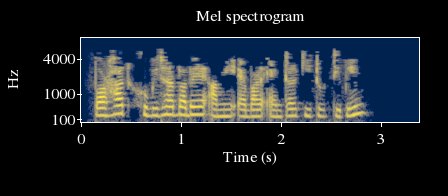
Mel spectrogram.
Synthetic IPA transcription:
pɔɹɦatxubidʱaɹbabɛʔa̰miʔɛbaɹʔɛ̰ntaɹkitʊtipim

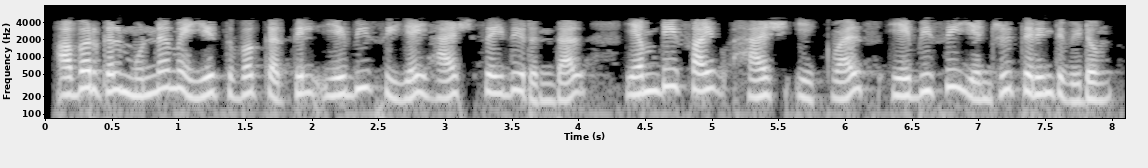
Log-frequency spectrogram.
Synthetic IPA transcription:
ɐʋɐɾɣɐɭmʊnːɐmeːjeːt̪ʊʋɐkːɐt̪ːɪleːbiːsijɐɪɦaːʃsɛjðɪɪɾɯnd̪aːl | ɛmɖiːfɐɪʋhaːʃikʋɐlseːbisiɛndrɯt̪ɛɾɪnd̪ɯʋɪɽɯm

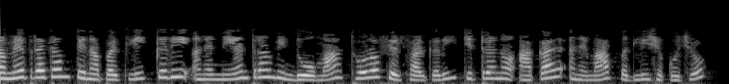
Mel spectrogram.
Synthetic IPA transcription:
t̪əmepɾət̪ʰəmt̪enapəɾklikːəɾiənenijənt̪ɾəɳbɪnd̪uomãt̪ʰoɽofɪɾfaɾkəɾit͡ʃɪt̪ɾənoʔakaɭənemap̚bəd̪liʃəkot͡ʃʰɔ

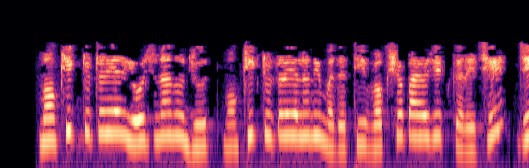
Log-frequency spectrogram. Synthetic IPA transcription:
mɔ̃kʰik̚ʈuʈəɾijəljod͡ʒnanod͡ʒut̪̚mɔ̃kʰik̚ʈuʈəɾijəloniməd̪əd̪̚t̪ʰiʋəkʃəpajod͡ʒit̪kəɾet͡ʃʰed͡ʒe

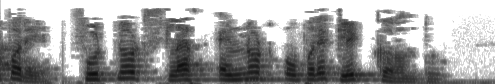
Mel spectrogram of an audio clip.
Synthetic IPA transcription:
pɔɾḛpʰuʈnoʈslapenːoʈopoɾeklikːɔɾɔnt̪u

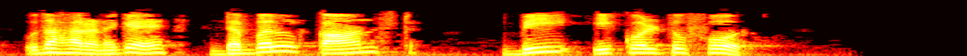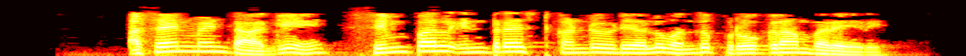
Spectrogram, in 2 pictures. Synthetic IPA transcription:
ud̪aːɦɐɾɐɳɐɡe̞ | ɖɐbɐlkaːnsʈ | biːiːkʋɐlʈupʰoːɾ | ɐsɐjnme̞ɳʈaːɡisimpɐliɳʈɐɾesʈkɐɳɖuɦiɽijɐluʋond̪upɾoːɡɾaːmbɐɾejɾḭ

